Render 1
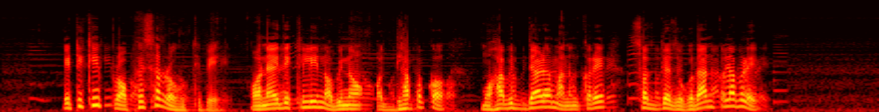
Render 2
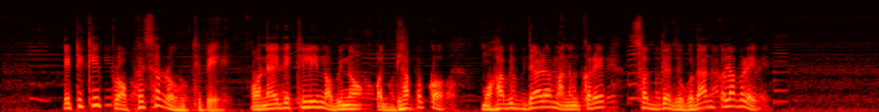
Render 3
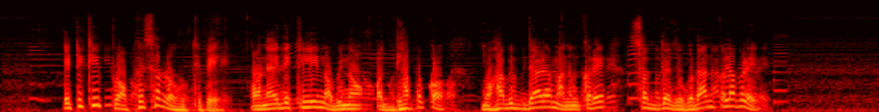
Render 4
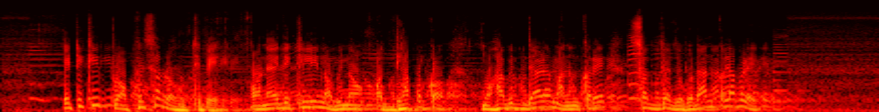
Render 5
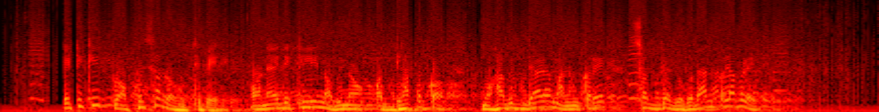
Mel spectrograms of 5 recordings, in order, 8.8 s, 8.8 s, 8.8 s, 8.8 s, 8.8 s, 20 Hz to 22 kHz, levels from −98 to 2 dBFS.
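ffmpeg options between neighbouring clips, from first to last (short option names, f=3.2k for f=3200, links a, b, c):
-filter_complex "[0:a]acrossover=split=130[a][b];[b]acompressor=threshold=-35dB:ratio=10[c];[a][c]amix=inputs=2:normalize=0,volume=1dB"
-af "asoftclip=type=tanh:threshold=-29dB,volume=1dB"
-filter_complex "[0:a]acrossover=split=120[a][b];[b]acompressor=threshold=-44dB:ratio=6[c];[a][c]amix=inputs=2:normalize=0,asplit=2[d][e];[e]adelay=234,lowpass=f=1.3k:p=1,volume=-11dB,asplit=2[f][g];[g]adelay=234,lowpass=f=1.3k:p=1,volume=0.43,asplit=2[h][i];[i]adelay=234,lowpass=f=1.3k:p=1,volume=0.43,asplit=2[j][k];[k]adelay=234,lowpass=f=1.3k:p=1,volume=0.43[l];[f][h][j][l]amix=inputs=4:normalize=0[m];[d][m]amix=inputs=2:normalize=0,volume=6dB"
-af "acrusher=bits=8:mix=0:aa=0.000001,aeval=exprs='val(0)+0.000708*(sin(2*PI*50*n/s)+sin(2*PI*2*50*n/s)/2+sin(2*PI*3*50*n/s)/3+sin(2*PI*4*50*n/s)/4+sin(2*PI*5*50*n/s)/5)':c=same"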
